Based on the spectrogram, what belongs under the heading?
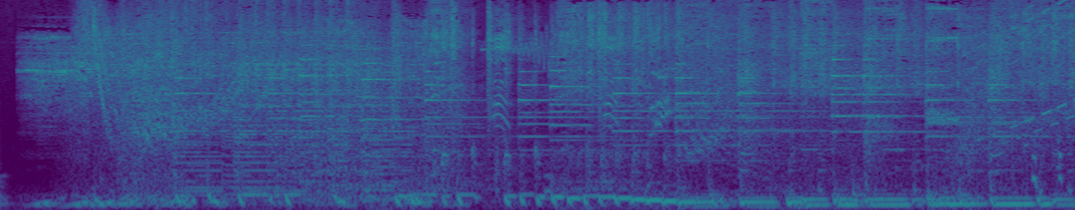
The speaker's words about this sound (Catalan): Ah, Futurama, el que estem sentint és la careta de Futurama, que sabíem que li agradava.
